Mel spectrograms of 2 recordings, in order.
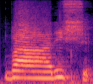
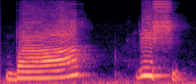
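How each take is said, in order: First: Said in the usual way. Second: बारिश split slowly, long बा, pause, रिश; broken into syllables. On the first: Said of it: "मिलाकर पढ़ें". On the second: Shown as a demonstration. Teacher breaking the word for learners, बारिश in two slow pieces. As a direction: stretch the बा of बारिश and detach रिश. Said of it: "तोड़ तोड़ कर पढ़ूंगी".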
